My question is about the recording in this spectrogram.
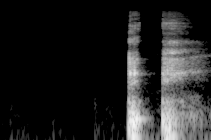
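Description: Two short, loud non-speech vocal sounds from a person, about a third of a second apart, starting just over a second in.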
